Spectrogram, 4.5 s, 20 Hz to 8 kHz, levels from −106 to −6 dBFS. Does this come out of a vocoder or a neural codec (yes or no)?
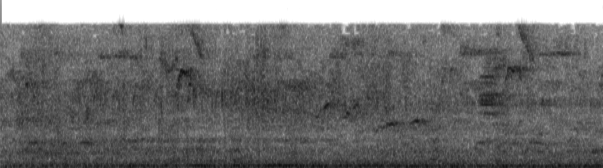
no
